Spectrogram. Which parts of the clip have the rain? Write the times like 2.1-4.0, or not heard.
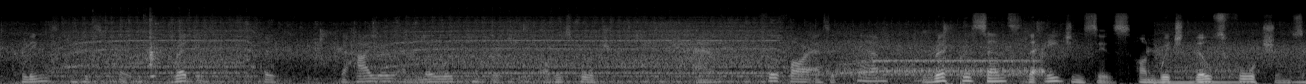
0.0-13.0.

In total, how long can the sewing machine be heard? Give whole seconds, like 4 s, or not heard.
13 s.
